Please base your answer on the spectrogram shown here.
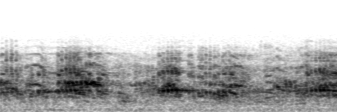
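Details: A flock of common cranes (Grus grus) in Tierra de Campos, Zamora, Spain, on autumn–winter migration gives loud, rolling trumpeting calls in overlapping bursts about every second, building into a continuous clamour.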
